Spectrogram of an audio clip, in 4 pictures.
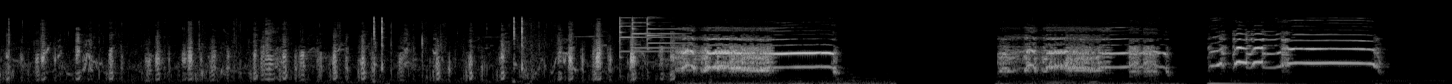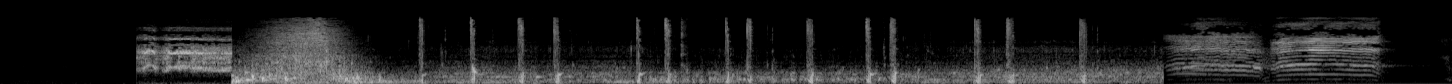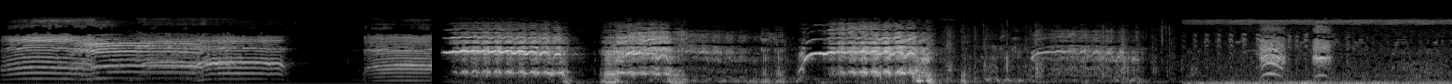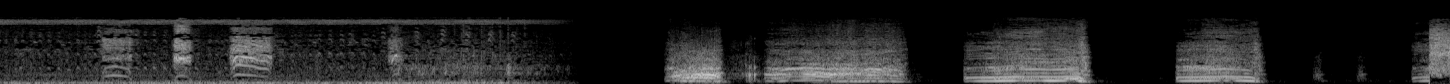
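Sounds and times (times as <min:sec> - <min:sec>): horse whinnying: 0:33.4 - 0:40.5.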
